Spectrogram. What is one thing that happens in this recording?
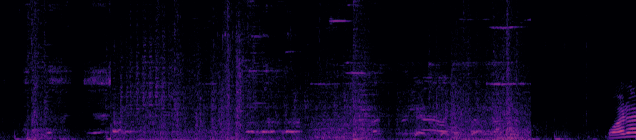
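A metal barricade clanks and scrapes as it is reinforced.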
